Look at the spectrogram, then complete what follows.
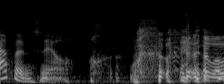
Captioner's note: laughter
